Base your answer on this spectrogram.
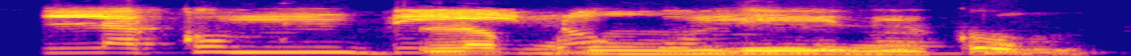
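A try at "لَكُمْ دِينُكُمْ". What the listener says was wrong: ఇక్కడ మీరు ఆగారు కదా, అలా ఆగకూడదు. ఇది ఇలా రావాలి, స్పష్టంగా త్వరగా ఆమె కొంచెం ఆగి చదివారు, అలా ఆగకూడదు. లకుం దీనుకుం.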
